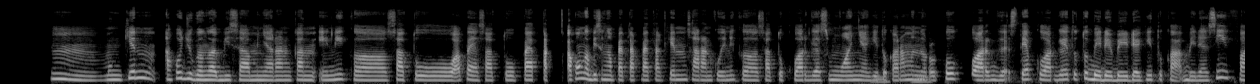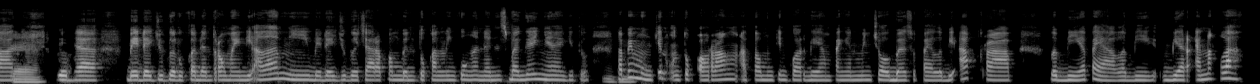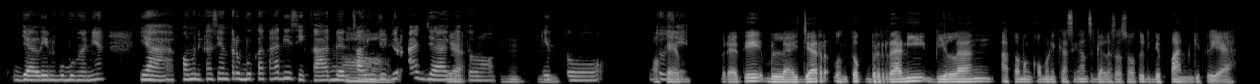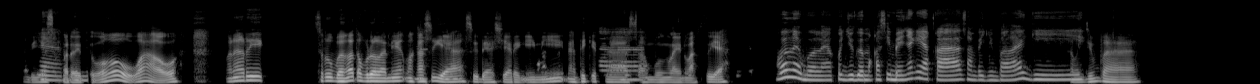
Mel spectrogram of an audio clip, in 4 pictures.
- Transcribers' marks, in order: in English: "sharing"
- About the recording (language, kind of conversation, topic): Indonesian, podcast, Bagaimana cara membangun jembatan antargenerasi dalam keluarga?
